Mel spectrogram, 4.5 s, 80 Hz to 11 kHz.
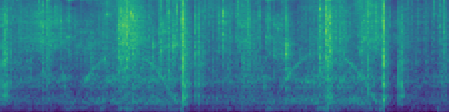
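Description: Dillon 1050 progressive reloading press driven by an AmmoBot motor, cycling automatically. A motor whir rises and falls in pitch with each stroke, with smaller knocks and a loud sharp clack about every two seconds as the shell plate indexes.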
